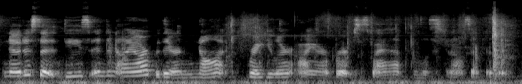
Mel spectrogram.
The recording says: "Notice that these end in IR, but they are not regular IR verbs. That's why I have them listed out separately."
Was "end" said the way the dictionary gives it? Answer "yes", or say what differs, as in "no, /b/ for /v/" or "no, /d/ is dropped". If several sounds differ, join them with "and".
no, /d/ is dropped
